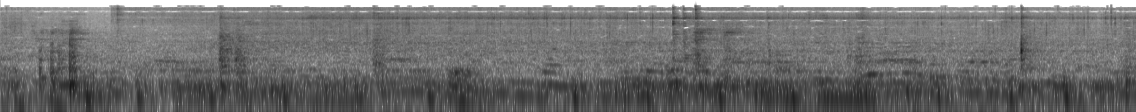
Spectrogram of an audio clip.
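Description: Butter sizzling steadily on a teppanyaki steel griddle under frying kurumafu French toast, with a few sharp metal clinks.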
